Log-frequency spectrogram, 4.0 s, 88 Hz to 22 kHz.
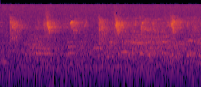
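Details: Eurasian tree sparrow in Ubon Ratchathani, Thailand, on 10 May 2020, giving short, bright chirps about twice a second, with a steady hiss of background noise.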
